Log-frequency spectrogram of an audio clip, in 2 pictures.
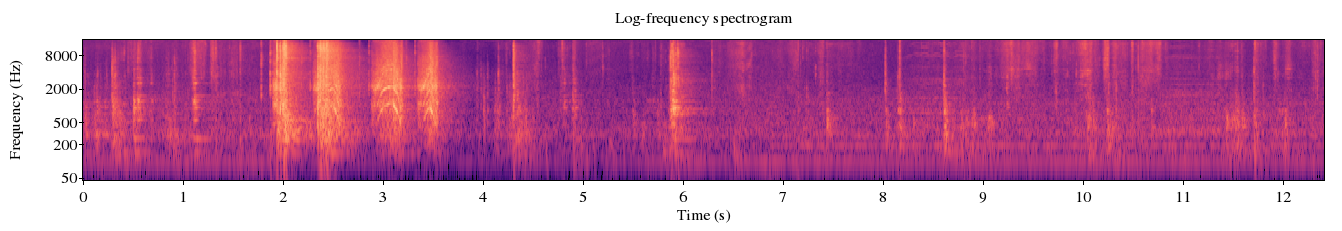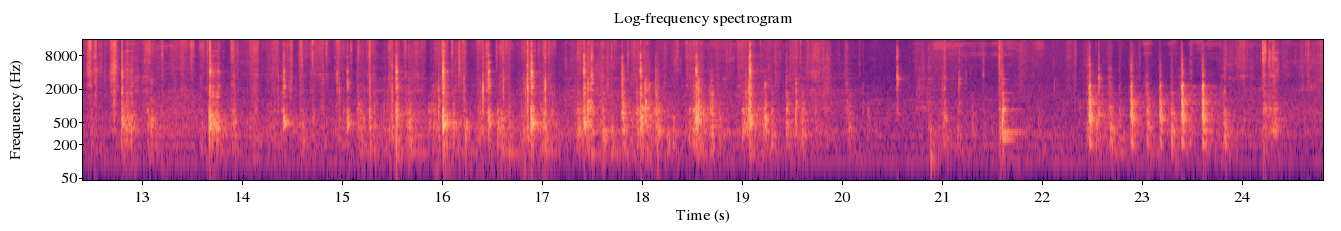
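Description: A ratchet with a 15mm socket loosens the sway bar link nut on a 2003-2007 Cadillac CTS, giving bursts of quick clicking strokes with metallic clatter between, close and fairly loud, with no talking.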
